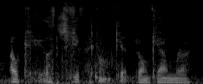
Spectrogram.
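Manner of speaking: fast hushed whisper. Real, not acted. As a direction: whisper quickly while filming. Hushed while filming.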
